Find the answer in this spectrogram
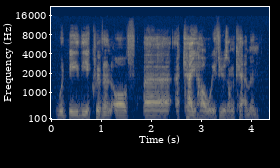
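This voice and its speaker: A man with a British accent at a fairly slow pace, in a dry, close sound with no echo. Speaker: cannabis channel live streamer. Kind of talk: casual live stream chat. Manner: hesitant, repeating words.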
